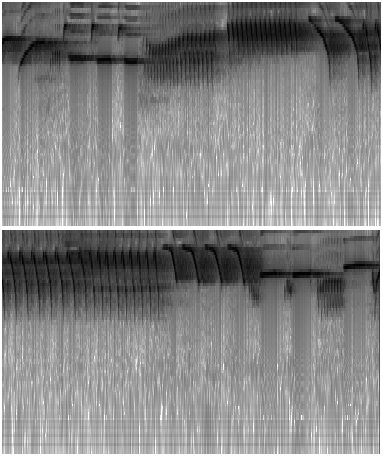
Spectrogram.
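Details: Training song of a Belgian canary: whistled and slurred opening notes, a dense high trill, then a long series of rapid downward sweeps and a clear sustained whistle near the end.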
